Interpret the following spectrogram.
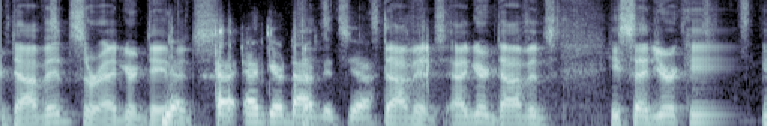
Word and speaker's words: Edgar Davids: And let me know if I'm pronouncing his name right. Is it Edgar Davids or Edgar Davids? Yeah, Edgar Davids, yeah.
